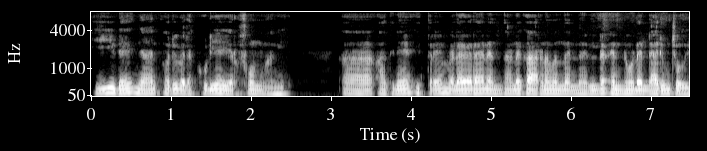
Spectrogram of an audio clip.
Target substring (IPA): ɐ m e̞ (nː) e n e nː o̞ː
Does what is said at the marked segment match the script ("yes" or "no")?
yes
